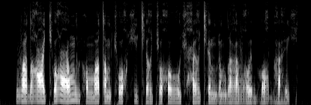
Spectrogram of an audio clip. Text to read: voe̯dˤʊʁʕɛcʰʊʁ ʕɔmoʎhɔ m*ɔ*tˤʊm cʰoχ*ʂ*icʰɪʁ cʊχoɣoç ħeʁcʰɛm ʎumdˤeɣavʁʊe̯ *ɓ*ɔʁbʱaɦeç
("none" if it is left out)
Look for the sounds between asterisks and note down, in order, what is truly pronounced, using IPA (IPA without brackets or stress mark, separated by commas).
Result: ɔ, ç, bʱ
